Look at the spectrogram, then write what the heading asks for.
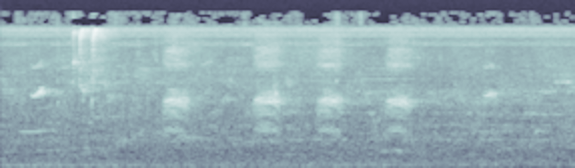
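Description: A bird calling, a series of four calls spaced well under a second apart, over steady outdoor background noise.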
